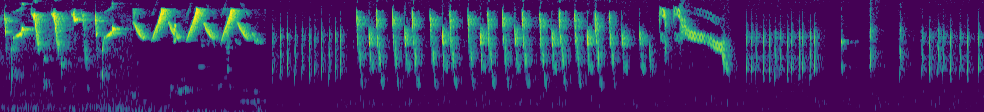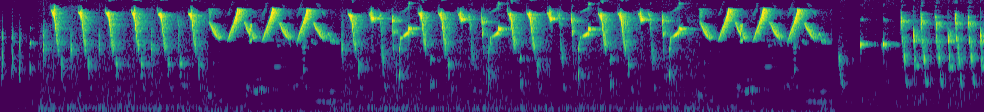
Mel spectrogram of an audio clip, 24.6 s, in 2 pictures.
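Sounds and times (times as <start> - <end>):
Gelatik Batu bird singing vigorously: 0.0 - 10.9, 11.6 - 24.5.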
